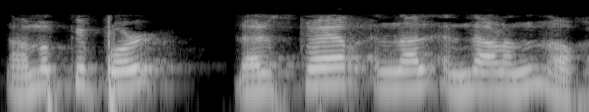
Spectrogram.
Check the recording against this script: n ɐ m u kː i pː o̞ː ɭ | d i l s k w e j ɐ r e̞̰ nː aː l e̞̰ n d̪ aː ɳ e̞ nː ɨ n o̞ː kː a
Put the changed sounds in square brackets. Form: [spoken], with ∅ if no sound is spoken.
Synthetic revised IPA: n ɐ m u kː i pː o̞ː ɭ | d [e] l s k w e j ɐ r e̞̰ nː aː l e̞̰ n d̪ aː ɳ e̞ nː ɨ n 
